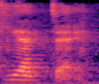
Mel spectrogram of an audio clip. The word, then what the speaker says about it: orecchiette: a wreck yet eh I looked up how to pronounce it so challenge me on that if you want but I literally typed in Google how do you pronounce where is it all right yet day that's how it is broken down on the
